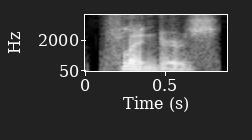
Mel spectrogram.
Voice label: "flinders", American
